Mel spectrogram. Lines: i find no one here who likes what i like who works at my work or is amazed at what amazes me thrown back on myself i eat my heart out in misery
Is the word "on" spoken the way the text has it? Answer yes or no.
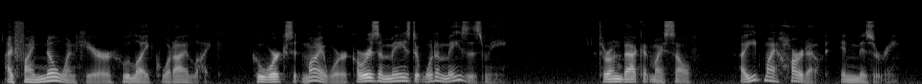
no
